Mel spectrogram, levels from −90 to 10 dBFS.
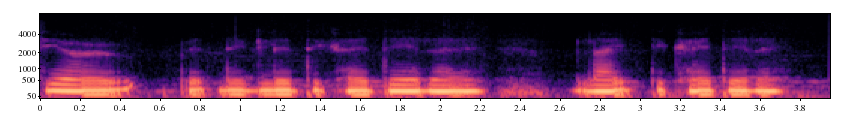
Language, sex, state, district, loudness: Hindi, female, Arunachal Pradesh, Longding, -12 LUFS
